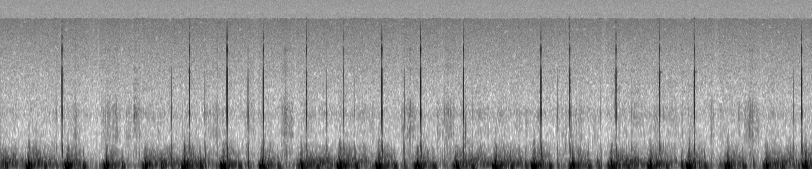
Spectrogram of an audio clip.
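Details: Compression heart sound with a bursting-like arrhythmia: muffled, rapid heartbeats with uneven spacing between thumps.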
